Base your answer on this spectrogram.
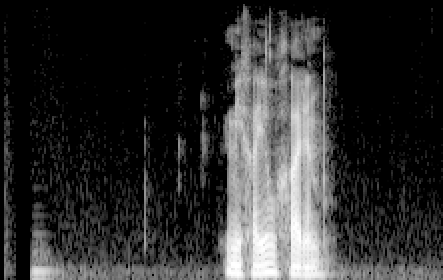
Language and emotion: Russian, neutral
